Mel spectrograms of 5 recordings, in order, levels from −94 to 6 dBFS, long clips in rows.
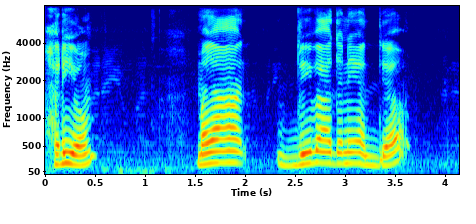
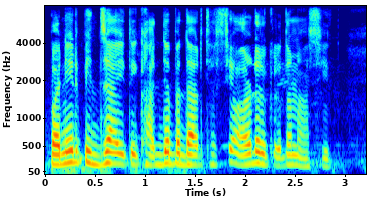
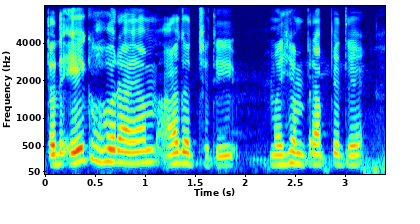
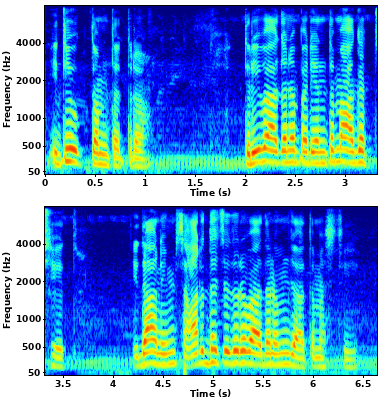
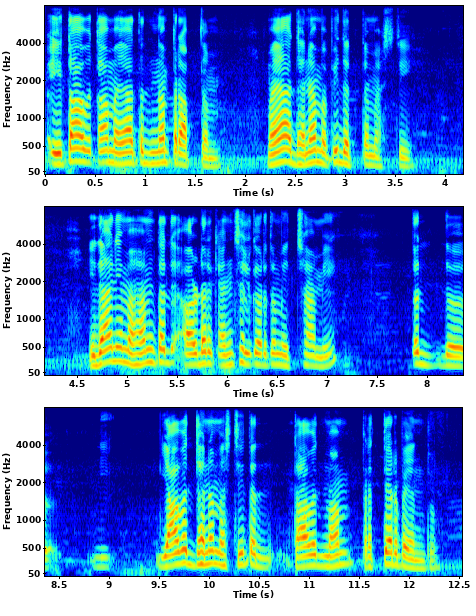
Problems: none marked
